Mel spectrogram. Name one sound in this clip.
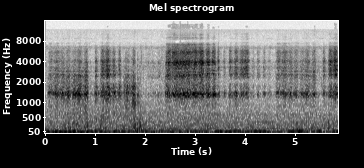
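A young woman sobs quietly.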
